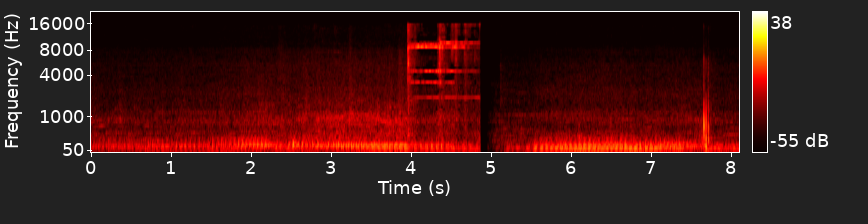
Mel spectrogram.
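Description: A motor vehicle engine rumbling, swelling and fading twice, with a brief metallic ring about four seconds in, a sudden cutout just before the halfway point and a single sharp click near the end.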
